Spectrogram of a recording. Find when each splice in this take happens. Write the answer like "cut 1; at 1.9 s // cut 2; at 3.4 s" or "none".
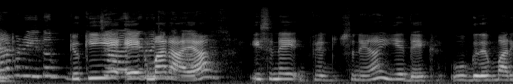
none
